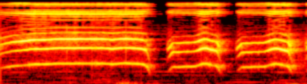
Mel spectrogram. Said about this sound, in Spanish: Otra, pavo real alegre.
